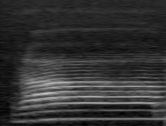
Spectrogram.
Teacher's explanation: दूर खड़े व्यक्ति को आवाज लगाते पुकारते हैं चिल्लाते हैं लंबा खींच के बोलते हैं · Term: प्लुत स्वर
